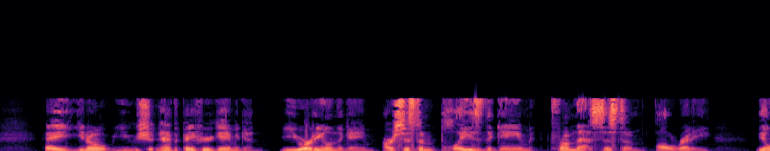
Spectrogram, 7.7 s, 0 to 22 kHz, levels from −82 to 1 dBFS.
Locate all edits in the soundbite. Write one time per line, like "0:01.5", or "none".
0:02.7
0:03.8
0:05.4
